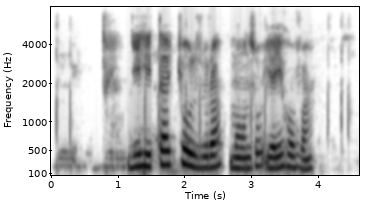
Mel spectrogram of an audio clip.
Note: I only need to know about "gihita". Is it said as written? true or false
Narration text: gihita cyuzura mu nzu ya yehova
true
